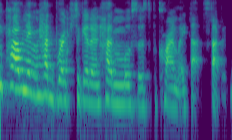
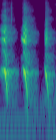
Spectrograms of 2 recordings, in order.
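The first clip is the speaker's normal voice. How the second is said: high, short laugh; real leftover giggles. Real, not acted. Cannot stop laughing.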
